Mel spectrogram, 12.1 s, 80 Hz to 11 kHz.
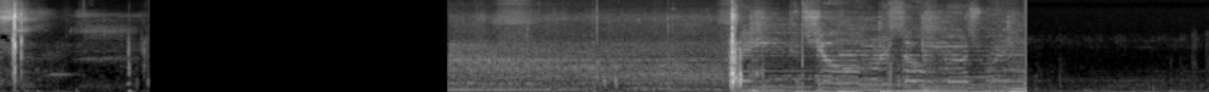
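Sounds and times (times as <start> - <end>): low hum: 4.5 - 12.0
outdoor background rumble: 4.5 - 12.0.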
